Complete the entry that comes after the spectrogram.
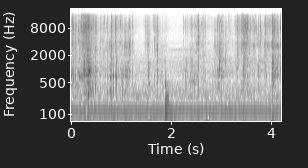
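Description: A foil-style 2020 Topps Series One jumbo baseball card pack wrapper is crinkled and torn open up close, producing steady crackling and rustling over a few seconds, with a low hum underneath and no speech.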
